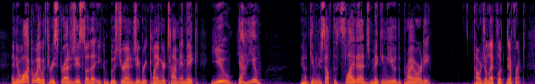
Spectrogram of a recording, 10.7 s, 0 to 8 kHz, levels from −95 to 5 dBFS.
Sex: male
